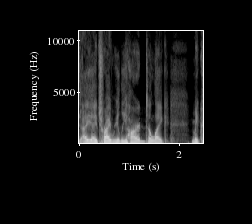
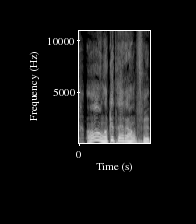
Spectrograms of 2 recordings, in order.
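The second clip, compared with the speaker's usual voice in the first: faux-polite, fake-nice, pitched-up put-on tone; 5 semitones higher, 4 dB louder than usual. Showing how someone compliments a person they dislike, fake-nice tone. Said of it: "trying to be nice about it".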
